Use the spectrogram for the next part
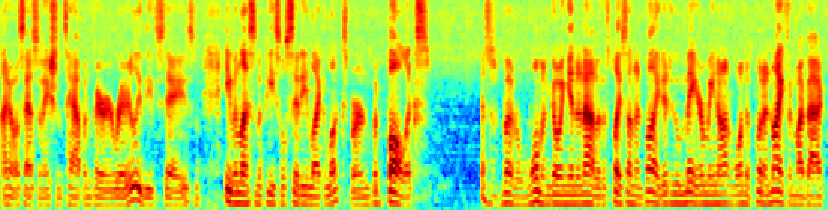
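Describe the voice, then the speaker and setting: A man reading a visual novel aloud as a wealthy, irritable gentleman, expressive and indignant in his narration. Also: medium pitch, quick pace, slight background noise, close to an everyday voice, low-quality recording. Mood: wary, brooding. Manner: indignant, expressive, stumbles over the script. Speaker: gaming channel host.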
